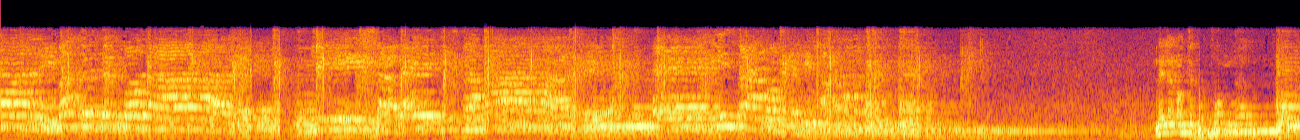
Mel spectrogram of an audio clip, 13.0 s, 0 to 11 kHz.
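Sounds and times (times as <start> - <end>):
female chorus singing: 0.0 - 9.4.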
